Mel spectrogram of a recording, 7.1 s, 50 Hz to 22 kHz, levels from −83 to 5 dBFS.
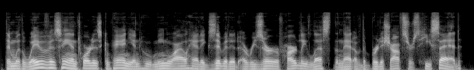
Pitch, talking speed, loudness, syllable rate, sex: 105 Hz, 220 wpm, -17 LUFS, 5.9 syllables/s, male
